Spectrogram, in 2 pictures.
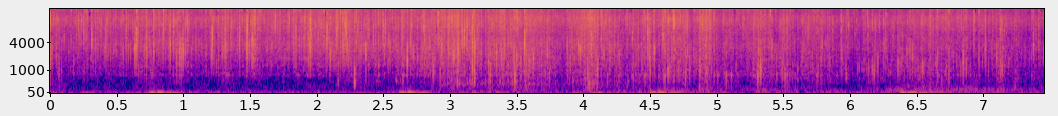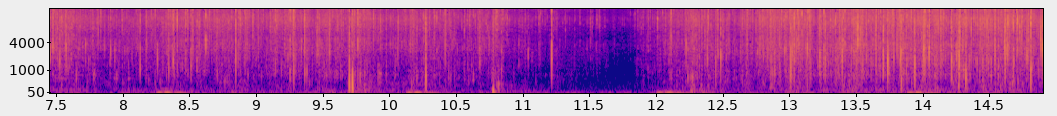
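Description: A round white plastic bag stuffed into a crinkle ball is squeezed and crumpled by the fingers of both hands. It makes dense, bright crinkling and crackling with sharp snaps scattered throughout. The sound drops to near quiet for about a second before the crinkling resumes.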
